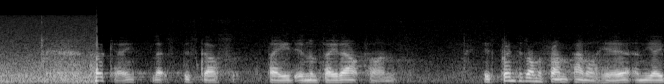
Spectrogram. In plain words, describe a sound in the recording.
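A middle-aged man speaks calmly, explaining.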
